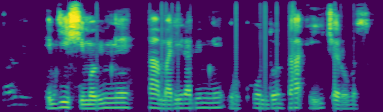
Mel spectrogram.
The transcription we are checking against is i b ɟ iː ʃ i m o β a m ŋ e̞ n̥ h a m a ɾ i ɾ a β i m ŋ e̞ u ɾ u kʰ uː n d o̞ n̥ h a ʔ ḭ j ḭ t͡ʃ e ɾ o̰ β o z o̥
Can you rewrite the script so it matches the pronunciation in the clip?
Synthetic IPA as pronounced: i b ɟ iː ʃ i m o β i m ŋ e̞ n̥ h a m a ɾ i ɾ a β i m ŋ e̞ u ɾ u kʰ uː n d o̞ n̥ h a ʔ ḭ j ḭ t͡ʃ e ɾ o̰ β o z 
